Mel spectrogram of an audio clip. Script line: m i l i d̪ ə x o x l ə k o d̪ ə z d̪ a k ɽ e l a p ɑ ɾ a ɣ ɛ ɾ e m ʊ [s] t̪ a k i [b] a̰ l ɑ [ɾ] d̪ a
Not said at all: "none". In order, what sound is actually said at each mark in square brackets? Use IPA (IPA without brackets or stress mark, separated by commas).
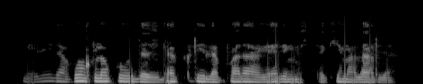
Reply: s, m, ɾ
